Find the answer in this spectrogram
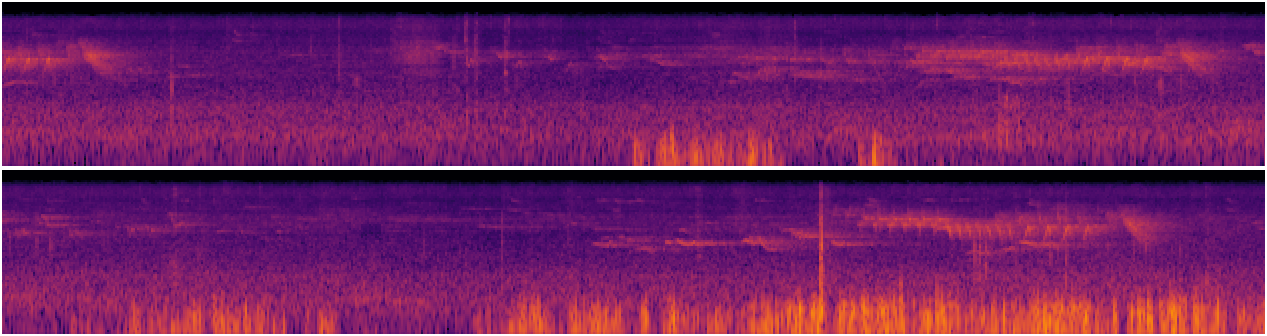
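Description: Songbirds singing in short rapid trills, in three bouts: at the start, around eight seconds in and again near the end. Under them an uneven low rumble comes and goes from about five seconds in and is strongest in the last few seconds.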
